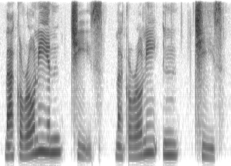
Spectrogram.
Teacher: you won't hear the and. It just gets shortened to an n.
